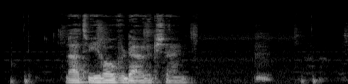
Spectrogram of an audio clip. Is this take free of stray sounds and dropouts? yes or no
no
